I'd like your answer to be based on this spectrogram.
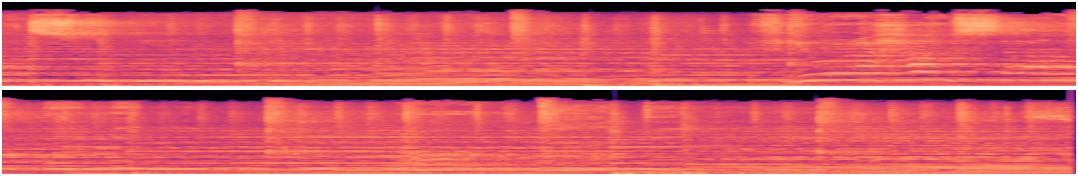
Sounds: music

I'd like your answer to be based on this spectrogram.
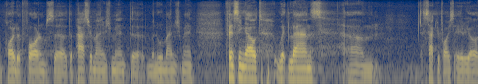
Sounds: speech

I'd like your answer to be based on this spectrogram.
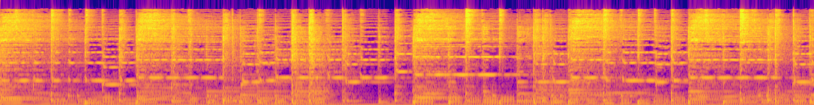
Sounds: video game music, music

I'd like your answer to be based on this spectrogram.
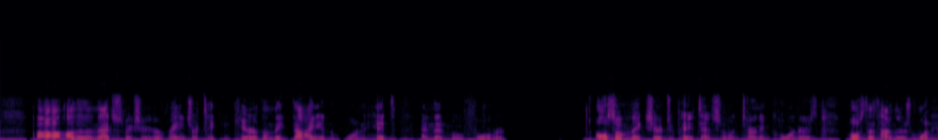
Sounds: speech synthesizer

